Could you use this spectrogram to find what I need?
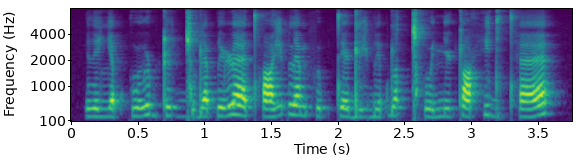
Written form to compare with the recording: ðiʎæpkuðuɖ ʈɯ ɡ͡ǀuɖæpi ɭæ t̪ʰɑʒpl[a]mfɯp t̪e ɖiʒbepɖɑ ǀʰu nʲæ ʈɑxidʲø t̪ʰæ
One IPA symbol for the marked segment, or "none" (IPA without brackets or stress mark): æ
